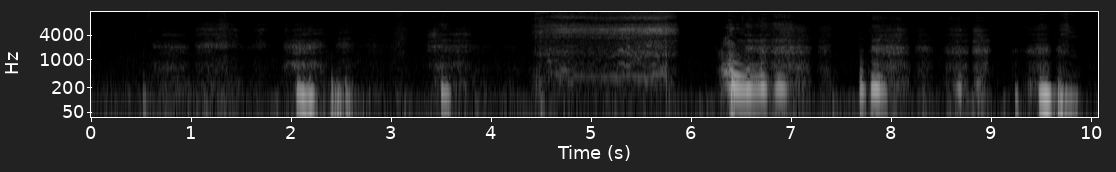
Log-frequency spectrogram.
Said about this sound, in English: Okay, scientific sniffing commencing.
